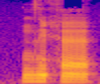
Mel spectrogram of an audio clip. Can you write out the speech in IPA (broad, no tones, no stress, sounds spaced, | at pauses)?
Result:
n z ĩ h ɛ̃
